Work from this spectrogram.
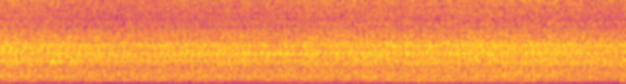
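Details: Uneven, stumbling idle that keeps dropping out after first start of a rebuilt car left sitting dry a long time, fuel pump purged; sounds like a misfire, head gasket mentioned but unconfirmed.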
